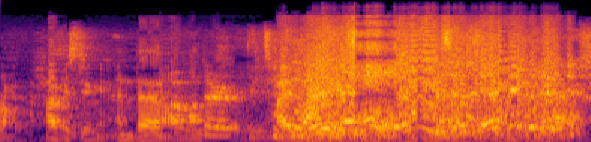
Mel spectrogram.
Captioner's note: laughter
